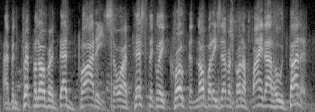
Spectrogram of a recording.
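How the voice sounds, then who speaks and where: An exasperated, sardonic maintenance man from vintage radio drama. His voice is a bit high and brightly forceful, tossing off weary wisecracks over light broadcast noise. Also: expressive, quick pace, exaggerated voice. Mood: weary, irritated. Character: wry, weary, exasperated maintenance crew chief. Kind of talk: 1950s radio drama acting. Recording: noisy old radio broadcast recording.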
